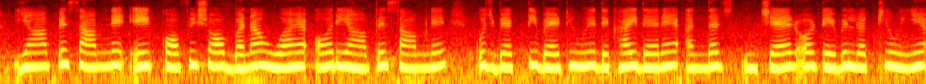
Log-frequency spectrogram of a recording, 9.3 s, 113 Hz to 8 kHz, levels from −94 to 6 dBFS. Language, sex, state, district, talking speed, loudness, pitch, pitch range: Hindi, female, Bihar, Jamui, 180 wpm, -11 LUFS, 280 Hz, 265-290 Hz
